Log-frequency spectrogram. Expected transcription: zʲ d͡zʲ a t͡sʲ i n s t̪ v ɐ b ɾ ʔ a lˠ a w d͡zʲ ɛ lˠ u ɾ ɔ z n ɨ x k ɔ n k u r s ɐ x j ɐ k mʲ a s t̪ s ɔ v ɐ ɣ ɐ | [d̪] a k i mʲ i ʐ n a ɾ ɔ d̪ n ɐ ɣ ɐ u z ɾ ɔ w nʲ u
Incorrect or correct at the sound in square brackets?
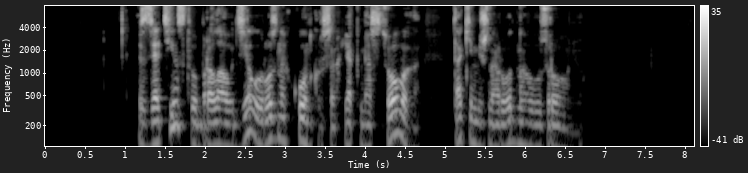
incorrect: t̪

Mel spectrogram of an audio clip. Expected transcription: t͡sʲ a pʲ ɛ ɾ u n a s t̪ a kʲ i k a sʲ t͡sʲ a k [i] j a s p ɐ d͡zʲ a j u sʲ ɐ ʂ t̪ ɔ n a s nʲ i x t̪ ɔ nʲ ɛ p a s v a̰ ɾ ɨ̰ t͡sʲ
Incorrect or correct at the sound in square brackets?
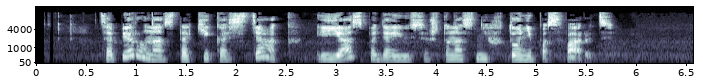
correct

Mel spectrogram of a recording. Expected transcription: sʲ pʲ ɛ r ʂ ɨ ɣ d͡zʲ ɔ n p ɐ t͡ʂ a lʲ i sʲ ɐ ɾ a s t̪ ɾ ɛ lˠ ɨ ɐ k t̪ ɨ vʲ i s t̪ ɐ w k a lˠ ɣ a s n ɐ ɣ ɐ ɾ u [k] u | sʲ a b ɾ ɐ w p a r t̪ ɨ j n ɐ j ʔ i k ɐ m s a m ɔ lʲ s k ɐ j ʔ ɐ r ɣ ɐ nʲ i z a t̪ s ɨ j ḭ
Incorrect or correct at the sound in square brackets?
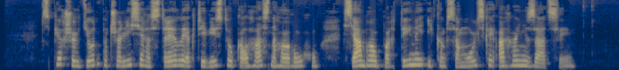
incorrect: x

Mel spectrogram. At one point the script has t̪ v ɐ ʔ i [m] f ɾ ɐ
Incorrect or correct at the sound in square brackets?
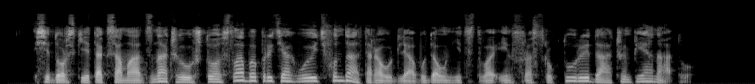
incorrect: n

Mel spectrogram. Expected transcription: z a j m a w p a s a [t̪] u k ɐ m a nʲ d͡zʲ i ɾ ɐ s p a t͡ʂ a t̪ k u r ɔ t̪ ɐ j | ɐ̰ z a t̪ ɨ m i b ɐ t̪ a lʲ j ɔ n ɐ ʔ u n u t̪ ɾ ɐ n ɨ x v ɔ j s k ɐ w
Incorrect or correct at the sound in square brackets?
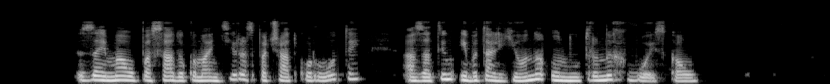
incorrect: d̪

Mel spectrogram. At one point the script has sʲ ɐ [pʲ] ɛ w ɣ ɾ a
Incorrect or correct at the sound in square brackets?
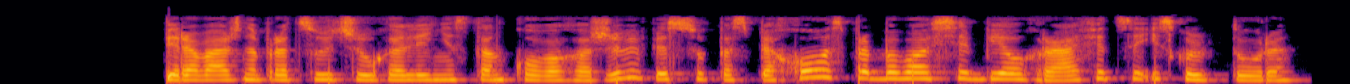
incorrect: bʲ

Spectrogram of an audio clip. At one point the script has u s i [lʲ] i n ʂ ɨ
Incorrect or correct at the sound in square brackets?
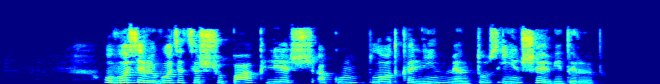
incorrect: none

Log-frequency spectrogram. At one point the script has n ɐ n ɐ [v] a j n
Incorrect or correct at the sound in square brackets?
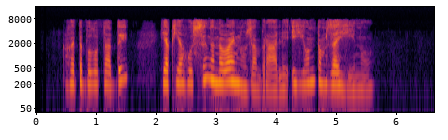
correct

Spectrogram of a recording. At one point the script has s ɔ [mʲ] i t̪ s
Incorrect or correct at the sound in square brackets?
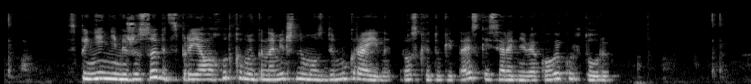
incorrect: bʲ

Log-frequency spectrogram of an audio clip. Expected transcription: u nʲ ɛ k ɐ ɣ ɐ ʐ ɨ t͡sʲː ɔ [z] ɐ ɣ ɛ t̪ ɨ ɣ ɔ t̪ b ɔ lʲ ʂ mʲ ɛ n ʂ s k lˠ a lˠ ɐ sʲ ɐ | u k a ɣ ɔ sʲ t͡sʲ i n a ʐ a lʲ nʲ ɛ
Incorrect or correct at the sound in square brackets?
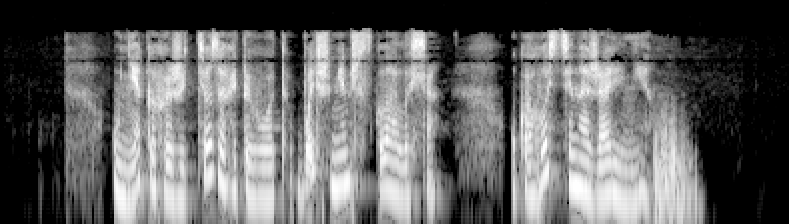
correct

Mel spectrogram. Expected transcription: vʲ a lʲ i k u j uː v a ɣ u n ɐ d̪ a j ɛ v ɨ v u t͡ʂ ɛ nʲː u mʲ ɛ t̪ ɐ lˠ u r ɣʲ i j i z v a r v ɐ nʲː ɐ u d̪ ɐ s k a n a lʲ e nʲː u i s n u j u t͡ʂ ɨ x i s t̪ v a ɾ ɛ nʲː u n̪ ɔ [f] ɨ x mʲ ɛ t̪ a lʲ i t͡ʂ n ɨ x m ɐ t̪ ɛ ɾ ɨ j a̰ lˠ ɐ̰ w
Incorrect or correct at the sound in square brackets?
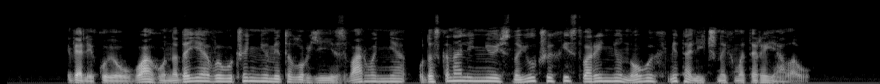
incorrect: v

